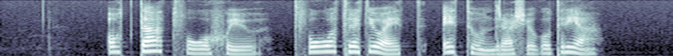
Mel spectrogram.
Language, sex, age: Swedish, female, 35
